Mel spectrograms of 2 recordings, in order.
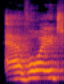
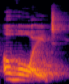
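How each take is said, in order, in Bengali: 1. প্রথম স্বরধ্বনিটি 'cat' শব্দের 'a' এর মতো শোনায়। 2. প্রথম স্বরধ্বনিটি ছোট 'o' এর মতো শোনায়। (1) "অ্যাভয়েড নয়, অ্যাভয়েডের যে এটা আছে তার উচ্চারণ অ্যা হয় না" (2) "অ হয়"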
